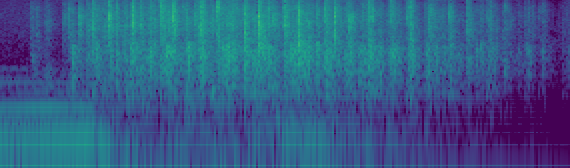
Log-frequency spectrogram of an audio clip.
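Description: A held final chord of jazz combo music dies away under a second in, and audience applause follows, fading out toward the end.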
